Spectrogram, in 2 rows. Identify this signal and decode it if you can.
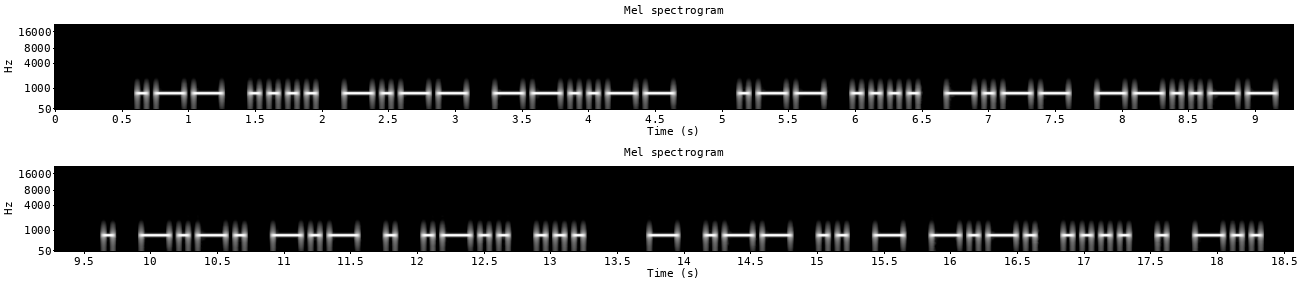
Morse code, heard as a keyed tone, about 17 wpm, 700 Hz. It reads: WHY, WHY, ECKELS TWITCHED
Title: A Sound Of Thunder 17wpm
